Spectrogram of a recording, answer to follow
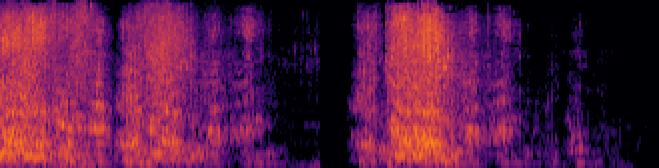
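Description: Lion roaring twice, the MGM film-logo roar. The second roar starts about two seconds in and trails off near the end.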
